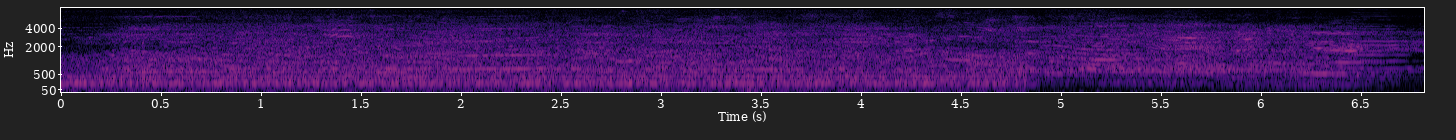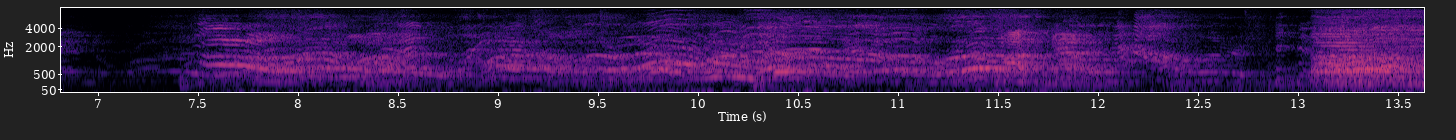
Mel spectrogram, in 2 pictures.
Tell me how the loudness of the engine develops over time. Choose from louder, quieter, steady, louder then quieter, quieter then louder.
steady.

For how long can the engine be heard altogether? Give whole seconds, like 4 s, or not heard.
5 s.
